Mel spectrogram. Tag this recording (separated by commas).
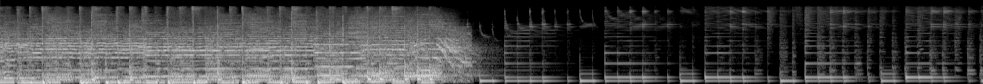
Cello, Bowed string instrument, Double bass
